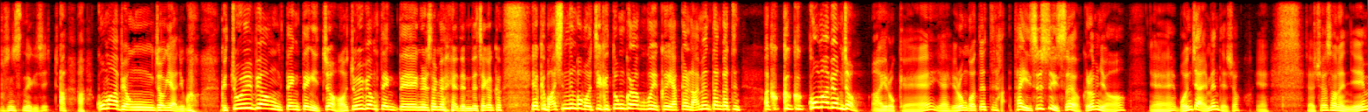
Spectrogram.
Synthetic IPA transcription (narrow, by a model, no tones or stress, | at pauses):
mus̬ʰɯnsʰɯnːeɡḭd͡ʑḭa̰a̰k͈omabjʌŋd͡ʑʌŋiaɲiɡokɯt͡ɕ͈oɭbjʌŋt͈e̞ŋt͈e̞ŋit̚t͡ɕ͈oʌ̰t͡ɕ͈oɭbjʌŋt͈e̞ŋt͈e̞ŋɯɭsʰʌɭmjʌŋɦe̞jadwenɯndet͡ɕe̞ɡakɯjakɯmaɕʰinːɯnɡʌmʌt͡ɕ͈ik̬ɯt͈oŋɡɯɾɦaɡoɡokɯjak̚k͈anɾamjʌnt͈aŋɡatʰɯn | akɯkɯkɯk͈omabjʌŋd͡ʑʌŋ | a̰iɾʌkʰe̞̰je̞joɾʌnɡʌt͈ɯtʰais͈ɯɭs͈uis͈ʌjo̰kɯɾʌmɲo̰ | je̞̰mʌnd͡ʑia̰ɭmjʌndwe̞̰d͡ʑo | je̞̰t͡ɕa̰t͡ɕʰwe̞s̬ʰanaɲːim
